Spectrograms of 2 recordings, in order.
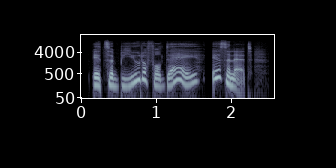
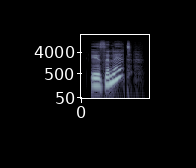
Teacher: Hear the rising tone at the end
